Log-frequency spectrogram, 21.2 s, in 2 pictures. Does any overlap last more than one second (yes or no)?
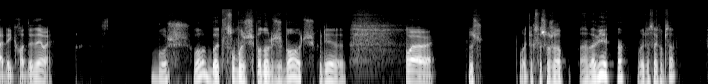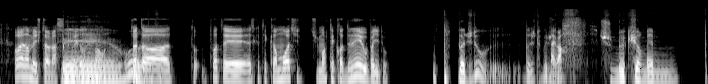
yes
